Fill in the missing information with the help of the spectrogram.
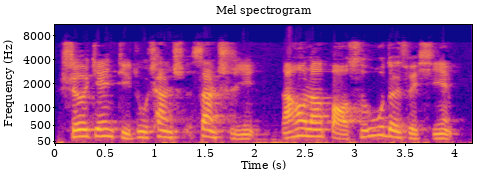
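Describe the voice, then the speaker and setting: A man's voice: high voice, lively intonation, moderate pace, highs cut off. A man teaching Japanese pronunciation in an online class, patiently repeating syllables many times over a computer mic.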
